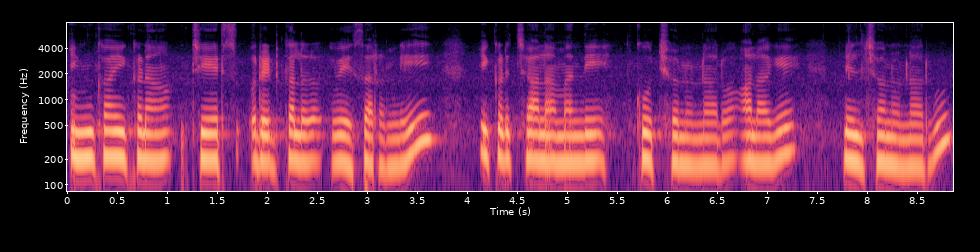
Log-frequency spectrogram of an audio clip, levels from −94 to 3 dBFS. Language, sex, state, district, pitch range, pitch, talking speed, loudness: Telugu, female, Andhra Pradesh, Annamaya, 185-210 Hz, 195 Hz, 95 wpm, -15 LUFS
